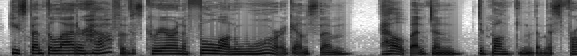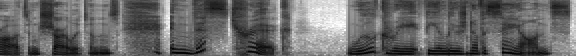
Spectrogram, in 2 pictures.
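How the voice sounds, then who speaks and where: A sinister, possessive magician acted by a woman speaks in a low, creaky, velvety-dark voice. The delivery is theatrical and coaxing, sweetly menacing, often sinking into breathy whispers for an intimate roleplay audio. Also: no echo, studio quality, heavily acted. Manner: theatrical, coaxing, drawn-out phrasing with dramatic pauses.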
